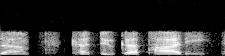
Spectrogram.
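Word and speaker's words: Kadukkai Podi: and it's called Kaduka Padi, and that's spelled K-A-D-U-K-K-A Padi, P-O-D-I.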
